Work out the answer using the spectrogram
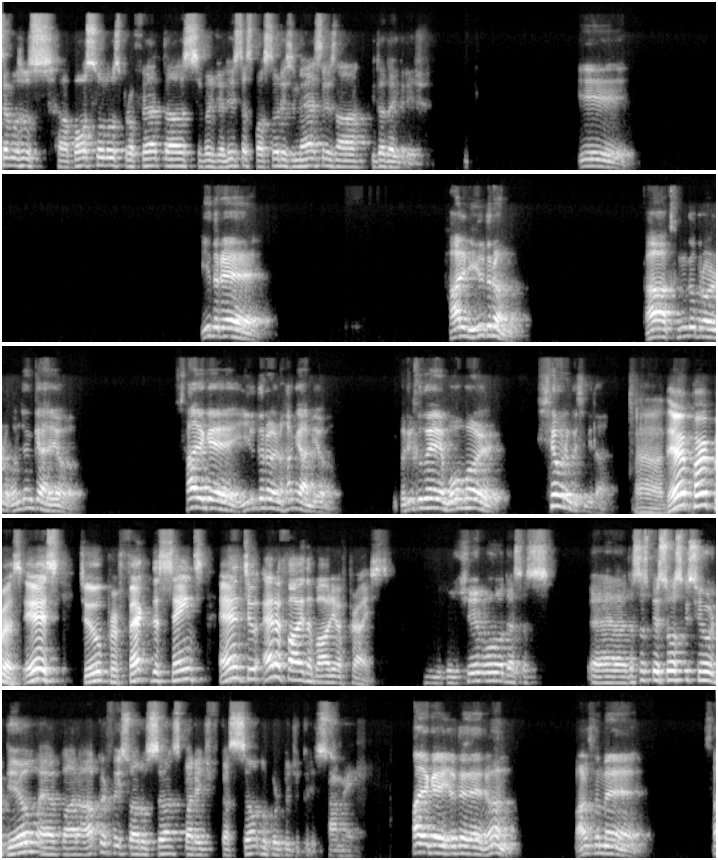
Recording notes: Zoom meeting.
